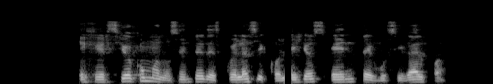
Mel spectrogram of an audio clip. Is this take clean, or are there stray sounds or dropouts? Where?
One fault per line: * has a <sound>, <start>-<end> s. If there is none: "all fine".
* has a dropout, 2.8-2.9 s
